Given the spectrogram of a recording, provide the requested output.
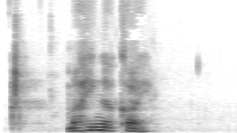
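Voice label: "mahinga kai", Maori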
